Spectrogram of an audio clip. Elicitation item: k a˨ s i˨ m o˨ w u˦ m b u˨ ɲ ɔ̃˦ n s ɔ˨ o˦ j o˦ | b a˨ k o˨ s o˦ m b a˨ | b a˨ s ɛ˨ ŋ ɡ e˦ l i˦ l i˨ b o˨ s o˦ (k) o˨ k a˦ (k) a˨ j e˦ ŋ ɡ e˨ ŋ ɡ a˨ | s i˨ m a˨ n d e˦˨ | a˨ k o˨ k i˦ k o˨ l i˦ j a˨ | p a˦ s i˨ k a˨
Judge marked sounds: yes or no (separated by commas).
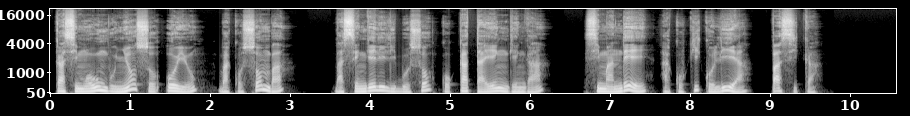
yes, no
